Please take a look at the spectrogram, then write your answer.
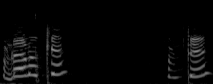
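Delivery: high, hammy fake sobbing; mock crying. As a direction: wail it like a mock tragedy. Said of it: "You okay?".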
